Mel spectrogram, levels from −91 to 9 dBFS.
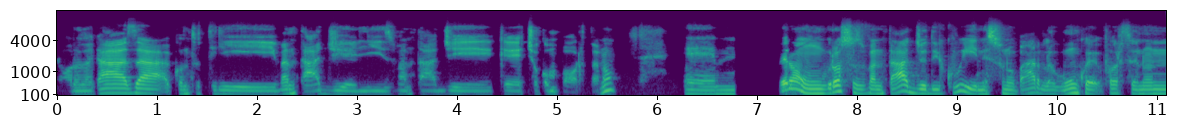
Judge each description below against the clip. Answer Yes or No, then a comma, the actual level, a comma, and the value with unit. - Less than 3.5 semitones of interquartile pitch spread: No, average, 3.9 semitones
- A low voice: Yes, low, 120 Hz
